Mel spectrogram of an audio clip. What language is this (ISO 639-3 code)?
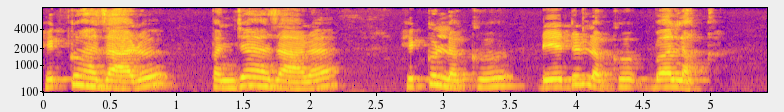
snd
